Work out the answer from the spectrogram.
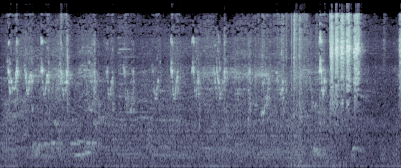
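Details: Pet budgerigars kept in a cage: soft, scattered twittering chirps over a low hum, ending in a louder run of rapid harsh chirps near the close.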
